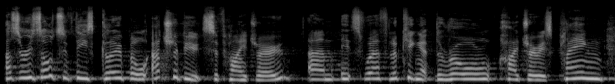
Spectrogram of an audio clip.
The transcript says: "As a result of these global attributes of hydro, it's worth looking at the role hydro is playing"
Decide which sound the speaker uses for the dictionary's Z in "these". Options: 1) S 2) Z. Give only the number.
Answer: 2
